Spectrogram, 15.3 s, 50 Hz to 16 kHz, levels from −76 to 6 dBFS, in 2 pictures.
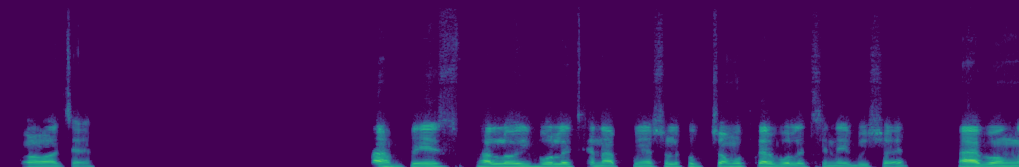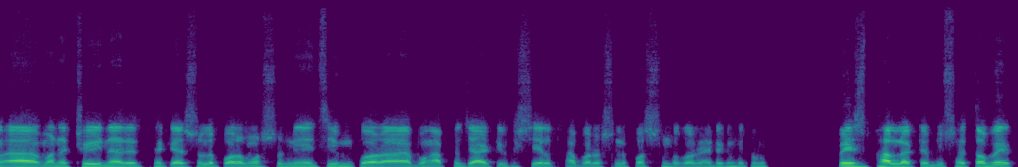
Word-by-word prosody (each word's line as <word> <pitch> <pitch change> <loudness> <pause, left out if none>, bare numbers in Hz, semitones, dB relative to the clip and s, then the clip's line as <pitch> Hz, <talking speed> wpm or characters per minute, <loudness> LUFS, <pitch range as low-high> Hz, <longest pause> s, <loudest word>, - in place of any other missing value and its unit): ওহ, 130 -2 0
আচ্ছা। 110 -1 -8 2.1
না, - - +7 0.2
বেশ 150 -1 +1 0.3
ভালোই 140 +2 +2
বলেছেন। 125 0 -1
আপনি 130 - -13
আসলে 125 +1 -5
খুব 135 - -5
চমৎকার 150 -1 +1
বলেছেন 115 +1 -4
এই 115 - -5
বিষয়ে। 115 0 -5 0.6
এবং 120 +1 +2 0.2
আ - - +6 0.2
মানে 120 0 0
ট্রেইনারের 125 -3 +2
থেকে 130 -3 -3
আসলে 125 +1 -2
পরামর্শ 120 0 0
নিয়ে 125 -1 0
জিম 125 -2 -3
করা 110 -1 +4
এবং 115 +1 -5
আপনি 115 +3 -13
যে - - +3
আর্টিফিশিয়াল 120 0 -4
খাবার 115 -1 -4
আসলে 120 0 -9
পছন্দ 135 +1 -6
করে 115 0 -2
না, - - -5
এটা 150 +1 -5
কিন্তু 155 0 -6
খুবই 160 -1 -8 0.5
বেশ 160 -1 +7
ভালো 135 -2 +7
একটা 120 - -4
বিষয়। 120 +1 -4
তবে, 155 +4 +5
125 Hz, 155 wpm, -23 LUFS, 115-140 Hz, 2.1 s, না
